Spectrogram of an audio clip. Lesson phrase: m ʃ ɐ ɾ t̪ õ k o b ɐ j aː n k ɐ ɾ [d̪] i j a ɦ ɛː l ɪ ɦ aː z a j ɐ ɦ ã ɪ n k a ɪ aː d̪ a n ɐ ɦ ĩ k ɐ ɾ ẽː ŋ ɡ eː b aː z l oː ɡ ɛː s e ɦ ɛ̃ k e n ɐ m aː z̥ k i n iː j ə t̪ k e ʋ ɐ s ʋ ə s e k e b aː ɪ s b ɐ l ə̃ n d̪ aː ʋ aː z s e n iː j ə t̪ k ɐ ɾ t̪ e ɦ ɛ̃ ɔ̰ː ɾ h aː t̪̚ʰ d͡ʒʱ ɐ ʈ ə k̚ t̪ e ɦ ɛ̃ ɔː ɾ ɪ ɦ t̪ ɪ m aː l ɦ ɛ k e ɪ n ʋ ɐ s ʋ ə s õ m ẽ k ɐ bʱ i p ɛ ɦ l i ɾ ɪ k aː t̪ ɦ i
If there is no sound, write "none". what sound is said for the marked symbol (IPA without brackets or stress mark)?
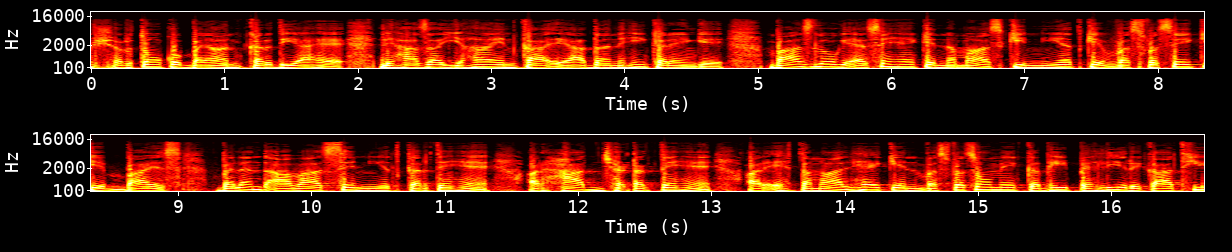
d̪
